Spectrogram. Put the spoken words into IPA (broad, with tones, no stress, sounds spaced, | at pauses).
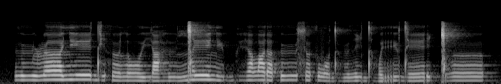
ð ʉː˨ ɭ ɐː˦ lʲ eː˦ d i˨ θ ɵ˨ l oː˨ j a˨ ɦ ɨː˨ ŋ͡ǀ eː˦ lʲ ʉ˨ bʱ e˦ lˠ ɐ˦ ɾ ɐ˨ θ ʉː˦ s ɵ˦ θ v o˨ dʱ ʉ˨ ð i˦˨ dʱ o˨ rʲ u˦ d eː˨˦ ɾ i˨˦ ɡ͡ǀ ɵː˦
